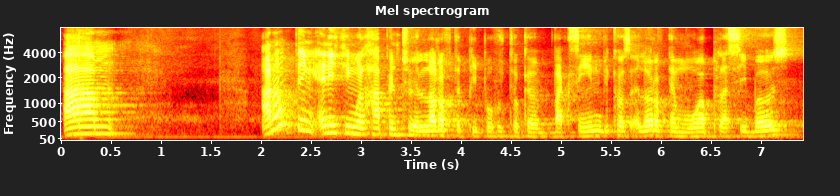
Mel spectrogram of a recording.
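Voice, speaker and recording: A man's voice: medium pitch, expressive, moderate pace. A man with an accent that mixes Southern English, German and Ghanaian, chatting casually and rambling to his live-stream viewers. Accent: mix of Southern English, German and Ghanaian. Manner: rambling, full of fillers, addresses chat as bro. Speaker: livestream host.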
